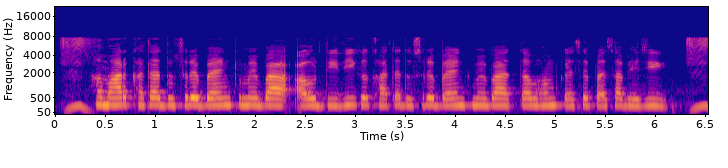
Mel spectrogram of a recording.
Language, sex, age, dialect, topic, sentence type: Bhojpuri, female, 18-24, Western, banking, question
